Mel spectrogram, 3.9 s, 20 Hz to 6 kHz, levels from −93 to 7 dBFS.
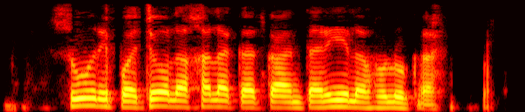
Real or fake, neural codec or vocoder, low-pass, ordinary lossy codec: fake; codec, 16 kHz, 4 kbps, X-Codec, HuBERT features, trained on LibriSpeech; 5.4 kHz; MP3, 32 kbps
